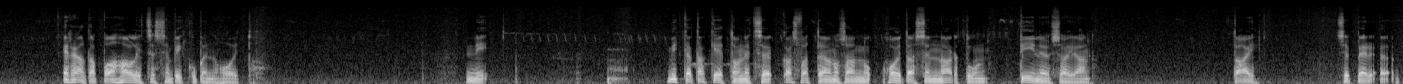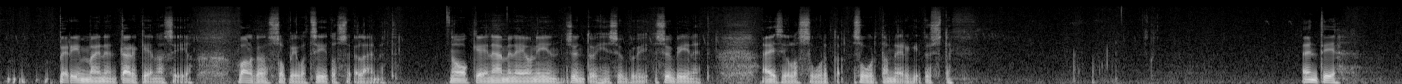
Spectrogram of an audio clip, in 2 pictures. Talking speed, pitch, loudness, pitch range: 100 wpm, 80 Hz, -18 LUFS, 70-90 Hz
